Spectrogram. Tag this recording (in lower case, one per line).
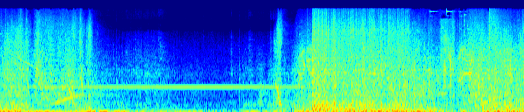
gunshot
machine gun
